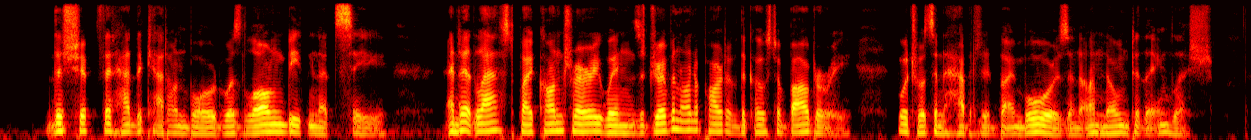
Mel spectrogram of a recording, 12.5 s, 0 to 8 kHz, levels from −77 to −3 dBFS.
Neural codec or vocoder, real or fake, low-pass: codec, 16 kHz, 2 kbps, FreqCodec, larger model; fake; 7.2 kHz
